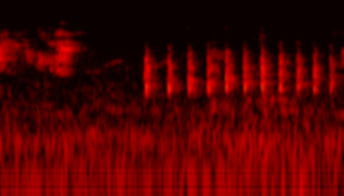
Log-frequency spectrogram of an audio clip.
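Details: Caged Purple-throated Sunbird (konin) in a tutor recording of full cililin-style song with tight gaps: a high chirpy phrase, then a fast run of about ten sharp repeated notes, evenly spaced.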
